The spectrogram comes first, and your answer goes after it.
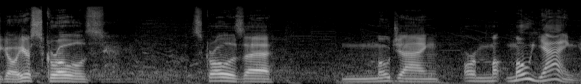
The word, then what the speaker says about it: Mojang: here's Scrolls Scrolls uh Mojang or Mo moyang everyone's calling it moang I guess that's how you actually pronounce it I I I had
